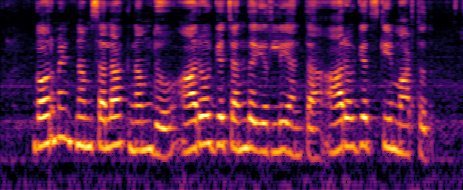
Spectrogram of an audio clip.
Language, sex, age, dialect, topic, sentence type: Kannada, female, 41-45, Northeastern, banking, statement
